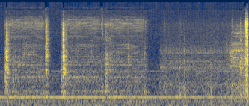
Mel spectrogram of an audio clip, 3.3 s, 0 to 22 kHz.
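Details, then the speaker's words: RCA RS2654 shelf system CD, after disc-sensing IR LED repair and pot adjustment: repeated clicks and whirring seeks over a hum, disc never read; original pickup suspected defective. "we haven't tried this one yet see if it reads it know it's having the same problem it's trying though"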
